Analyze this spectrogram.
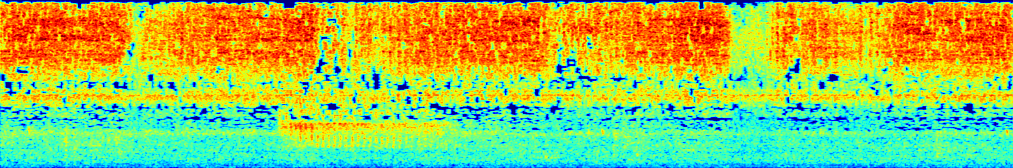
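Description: Steady high-pitched outdoor insect chorus with a hiss-like quality, and a short buzzy insect trill of about a second and a half about three seconds in.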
